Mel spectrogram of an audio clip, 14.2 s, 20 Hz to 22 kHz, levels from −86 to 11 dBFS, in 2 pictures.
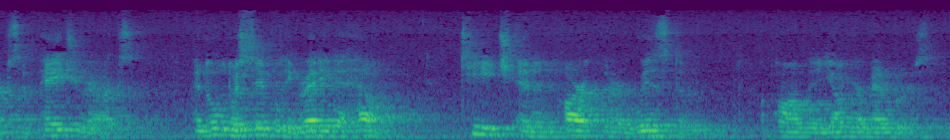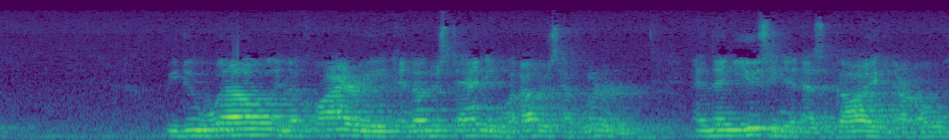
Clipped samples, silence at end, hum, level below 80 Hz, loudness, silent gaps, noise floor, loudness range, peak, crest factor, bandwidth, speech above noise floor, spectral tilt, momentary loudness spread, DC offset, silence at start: under 0.1%; 0 s; none; -54 dBFS; -19 LUFS; none; -43 dBFS; 9 LU; 0 dBFS; 20 dB; 15.5 kHz; 25 dB; -6 dB/octave; 17 LU; under 0.1%; 0 s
